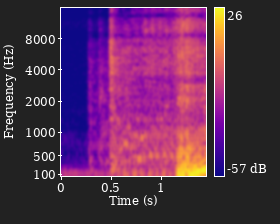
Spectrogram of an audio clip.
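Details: 2024 Chevrolet Corvette C8 Z06 cold start: starter churns briefly, V8 catches with a sharp rev flare settling toward a fast idle; healthy cold start.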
